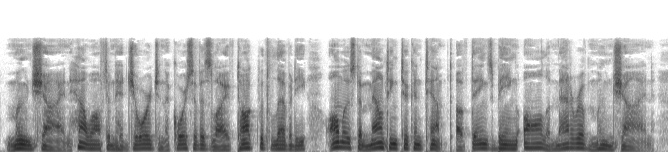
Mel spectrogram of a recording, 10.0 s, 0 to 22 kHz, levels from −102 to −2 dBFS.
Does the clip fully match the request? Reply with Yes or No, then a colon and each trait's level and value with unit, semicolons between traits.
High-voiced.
No: low, 100 Hz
